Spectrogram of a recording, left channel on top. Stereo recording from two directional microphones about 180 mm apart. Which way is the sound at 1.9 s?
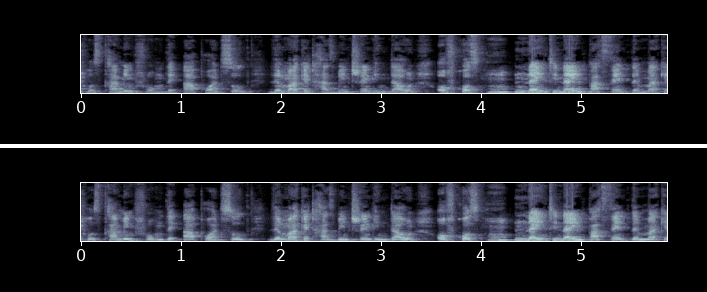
40° right (ahead or behind).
